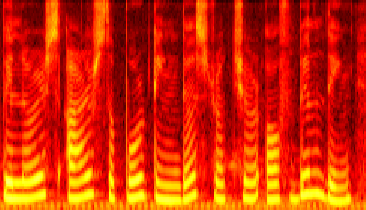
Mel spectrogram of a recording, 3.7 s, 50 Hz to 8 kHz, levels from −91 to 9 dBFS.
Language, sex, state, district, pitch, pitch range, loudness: English, female, Assam, Kamrup Metropolitan, 225 Hz, 215-245 Hz, -15 LUFS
